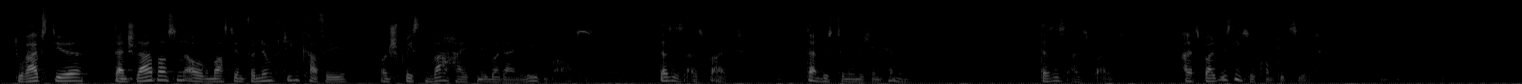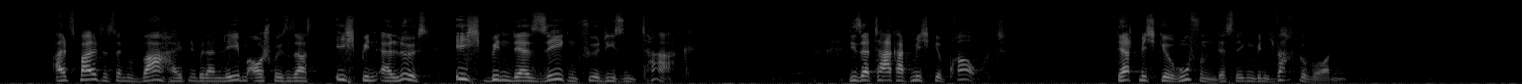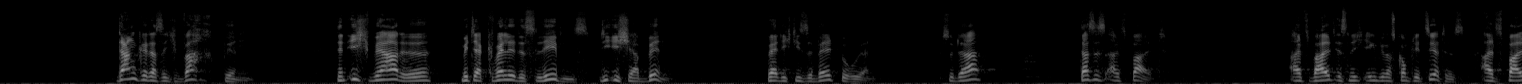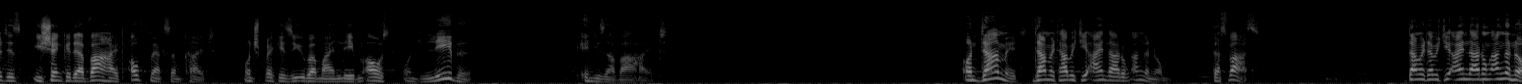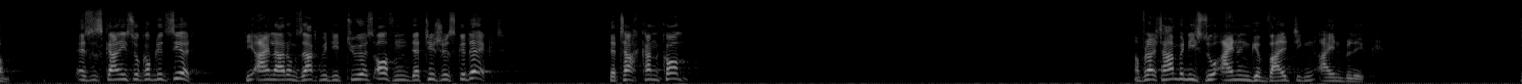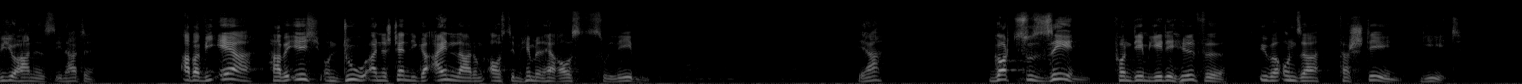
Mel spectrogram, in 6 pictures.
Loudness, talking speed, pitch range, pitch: -41 LUFS, 135 wpm, 155-210 Hz, 180 Hz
